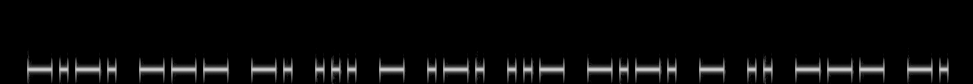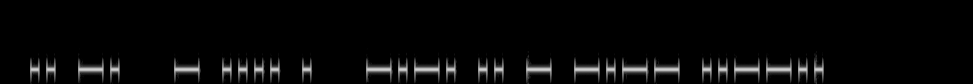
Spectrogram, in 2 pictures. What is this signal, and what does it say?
Morse code, heard as a keyed tone, about 15 wpm, 700 Hz. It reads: CONSTRUCTION IN THE CITY?
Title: Sentences from Top 1600 Words 15wpm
